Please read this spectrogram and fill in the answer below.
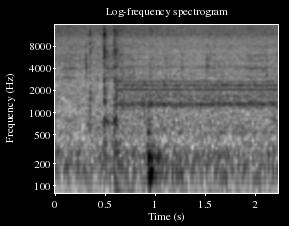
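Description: Near silence with two faint clicks about half a second and one second in, from a computer mouse selecting text.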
